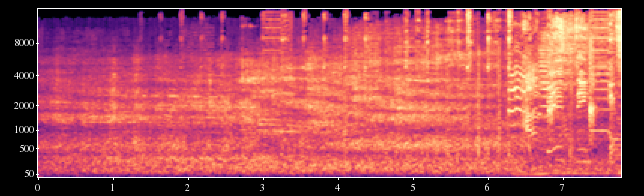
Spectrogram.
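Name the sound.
airplane flying past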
